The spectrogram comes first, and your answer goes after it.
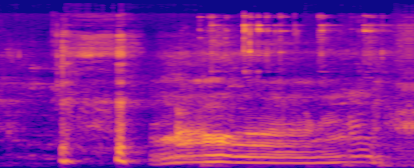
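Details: A Boxer playing with an Akita puppy gives two short sharp yips, then a drawn-out, low, voiced growling moan lasting almost two seconds. A person speaks nearby.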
